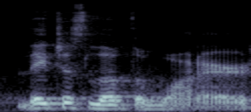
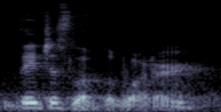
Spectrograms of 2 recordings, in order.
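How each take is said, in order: First: Said in the usual way. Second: A secretive whispered aside. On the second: Shown as a demonstration. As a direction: repeat it in a soft whisper. Whispered repeat of the same line.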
